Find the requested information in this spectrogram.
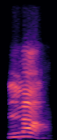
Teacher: पार्श्विक, ला आपके जिह्वा का जो ऊपरी भाग है वह ऊपर छूता है और वायु दोनों तरफ से निकलती है, इसीलिए पार्श्विक।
